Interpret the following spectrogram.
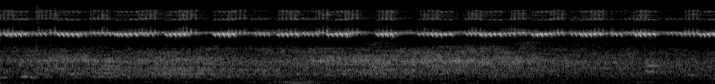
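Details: Chirping crickets after dark: high, thin pulsed trills in short bursts repeating about every half second, over soft broadband background noise and a brief faint low thump.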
